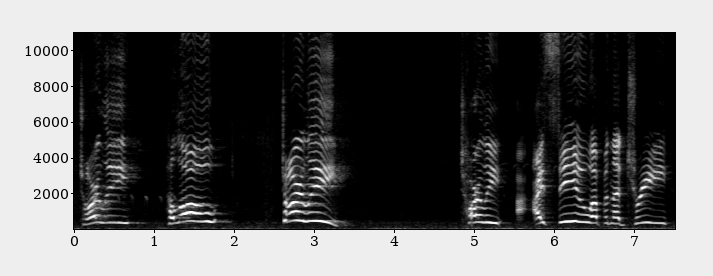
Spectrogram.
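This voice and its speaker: High-voiced, earnest alien boy. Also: takes it slowly, long pauses, pushed and bright, heavily acted. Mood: pleading. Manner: formal, literal, stilted wording. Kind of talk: children's audio drama.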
